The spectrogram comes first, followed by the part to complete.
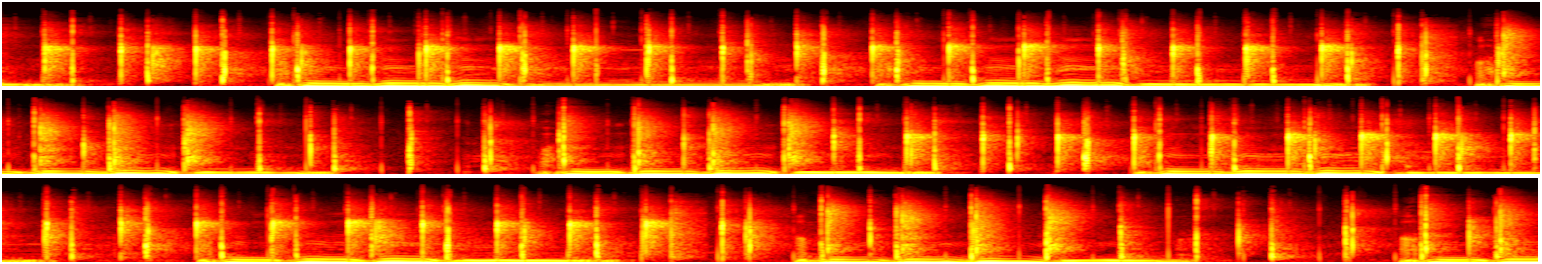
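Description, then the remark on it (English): Steady rhythmic hand claps, sharp and bright, repeating in quick even beats, with a low tuneful bass pattern pulsing underneath throughout. “Can you clap your hands?”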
